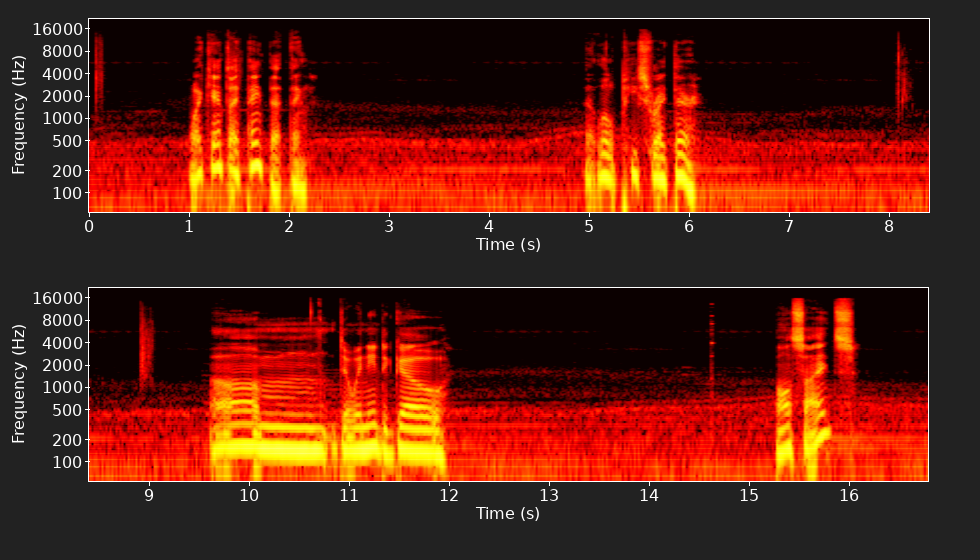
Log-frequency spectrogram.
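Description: A man talks animatedly into a microphone, in short bursts.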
